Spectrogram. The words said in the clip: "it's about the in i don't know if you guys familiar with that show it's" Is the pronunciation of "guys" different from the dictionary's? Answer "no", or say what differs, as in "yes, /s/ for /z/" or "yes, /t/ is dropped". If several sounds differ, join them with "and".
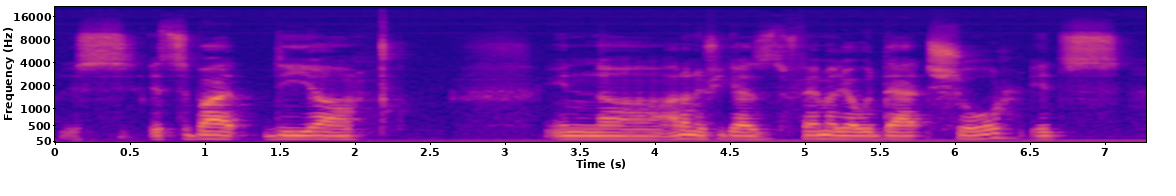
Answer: no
